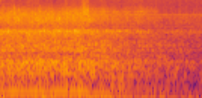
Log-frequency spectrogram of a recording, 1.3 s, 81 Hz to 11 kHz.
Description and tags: heater shutdown
An electrical resistance heater (space heater) as it is turned off. The heater is believed to an Arvin Heatsream 1000.
Recorded directly into an AC'97 Soundcard by a generic microphone.
noise, unprocessed, household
